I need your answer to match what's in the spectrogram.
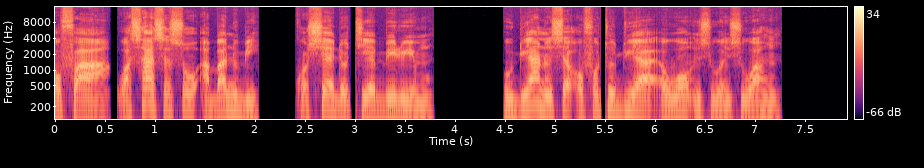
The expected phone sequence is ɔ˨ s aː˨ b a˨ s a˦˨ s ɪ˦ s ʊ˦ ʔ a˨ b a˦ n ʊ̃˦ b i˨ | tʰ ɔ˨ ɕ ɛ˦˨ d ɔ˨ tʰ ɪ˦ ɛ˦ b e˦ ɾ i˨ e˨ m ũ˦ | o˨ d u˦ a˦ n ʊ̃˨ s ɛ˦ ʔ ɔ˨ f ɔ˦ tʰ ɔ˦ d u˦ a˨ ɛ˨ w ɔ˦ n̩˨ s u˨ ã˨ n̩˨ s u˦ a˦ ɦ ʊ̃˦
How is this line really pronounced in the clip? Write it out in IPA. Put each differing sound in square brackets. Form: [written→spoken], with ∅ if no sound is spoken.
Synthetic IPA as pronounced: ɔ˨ [s→f] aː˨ [b→w] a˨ s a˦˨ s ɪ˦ s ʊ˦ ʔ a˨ b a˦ n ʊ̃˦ b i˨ | [tʰ→kʰ] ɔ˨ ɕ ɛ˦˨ d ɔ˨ tʰ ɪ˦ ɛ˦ b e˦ ɾ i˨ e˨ m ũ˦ | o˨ d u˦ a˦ n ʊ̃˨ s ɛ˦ ʔ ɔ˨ f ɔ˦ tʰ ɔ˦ d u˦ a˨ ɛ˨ w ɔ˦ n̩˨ s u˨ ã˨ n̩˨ s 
